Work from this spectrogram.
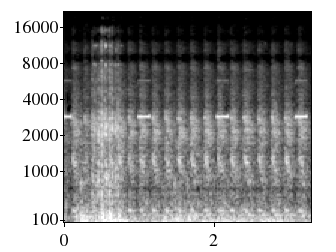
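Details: Isuzu D-Max diesel with fault codes for EGR closed-position performance and camshaft position: starter spins at an even quick beat but it never catches; no engine speed signal seen, high fuel pressure; crank no start, cam/crank sync suspected.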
